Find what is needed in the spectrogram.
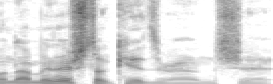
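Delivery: normal talking voice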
